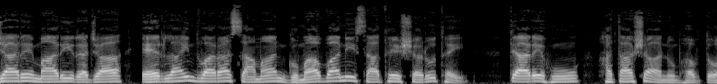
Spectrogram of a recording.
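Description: Throughout the speech there is a hard treble ceiling near 17.2 kHz and a watery, swirling texture on sibilants, the typical sound of MP3 compression, likely at a low bitrate around 48 kbps, where the encoder drops weak frequency lines from frame to frame. At 5.09 s, and again from 6.15 to 6.18 s, a brief hiss leads a sharp attack by about 16 and 31 ms. This is pre-echo: quantisation noise spreads across the transform block into the quiet moment before the onset, softening it.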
